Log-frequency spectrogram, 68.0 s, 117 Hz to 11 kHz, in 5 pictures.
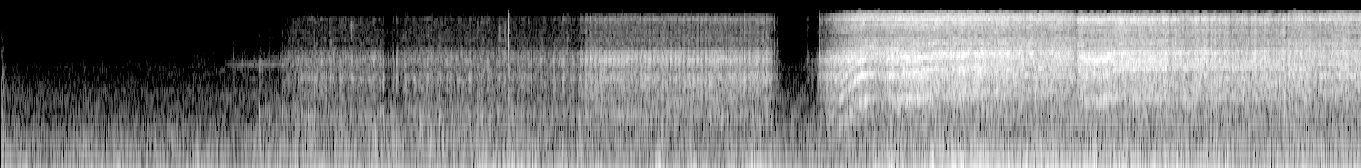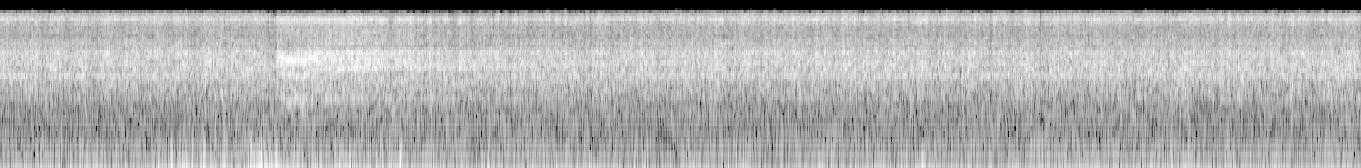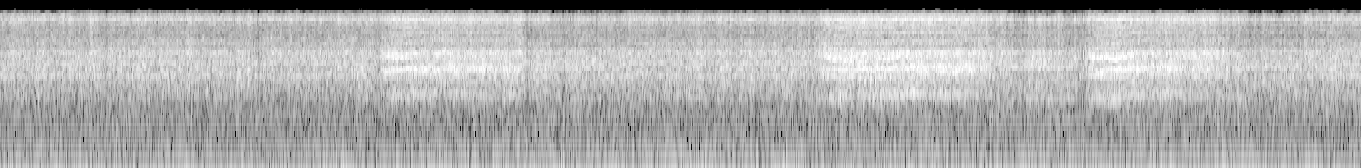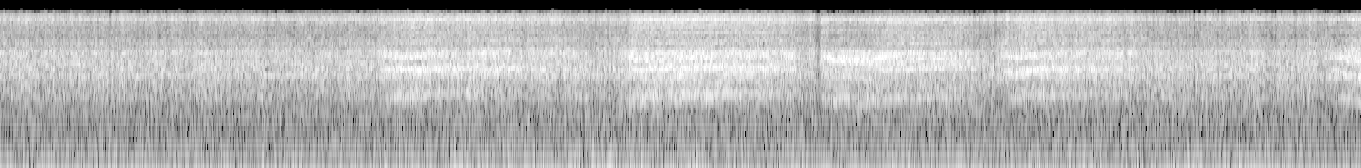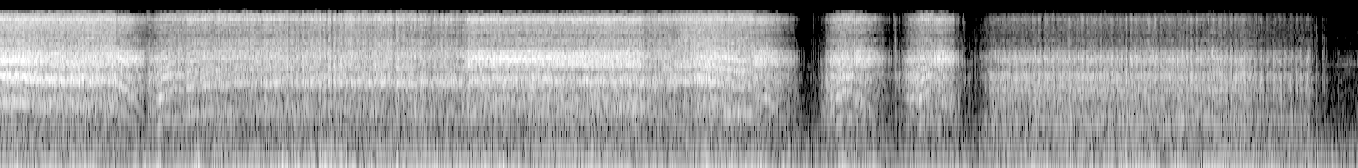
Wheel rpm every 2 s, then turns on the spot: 0, 10, 20, 40, 170, 230, 240, 230, 230, 230, 240, 230, 230, 230, 230, 230, 230, 230, 230, 230, 230, 230, 230, 220, 220, 230, 230, 140, 150, 160, 150, 30, 40, 30.
2-8 64-68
